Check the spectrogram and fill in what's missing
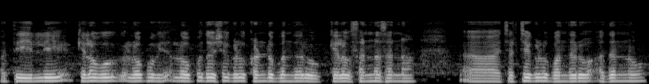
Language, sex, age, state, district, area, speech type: Kannada, male, 45-60, Karnataka, Dakshina Kannada, rural, spontaneous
